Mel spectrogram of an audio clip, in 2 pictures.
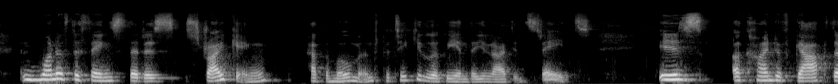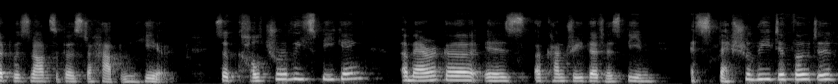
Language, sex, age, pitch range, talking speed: English, female, 60-79, 140-185 Hz, 145 wpm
